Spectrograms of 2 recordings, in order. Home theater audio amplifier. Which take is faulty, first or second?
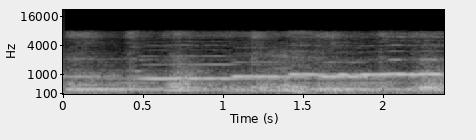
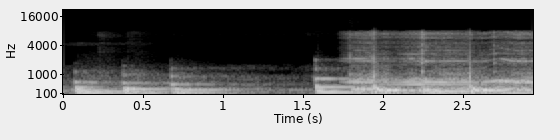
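first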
